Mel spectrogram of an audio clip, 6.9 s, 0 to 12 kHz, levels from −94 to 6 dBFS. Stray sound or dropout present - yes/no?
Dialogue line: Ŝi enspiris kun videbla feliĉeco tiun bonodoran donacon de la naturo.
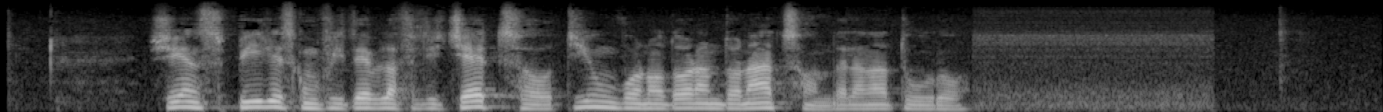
no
